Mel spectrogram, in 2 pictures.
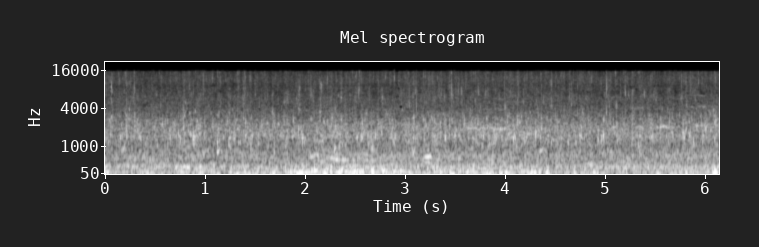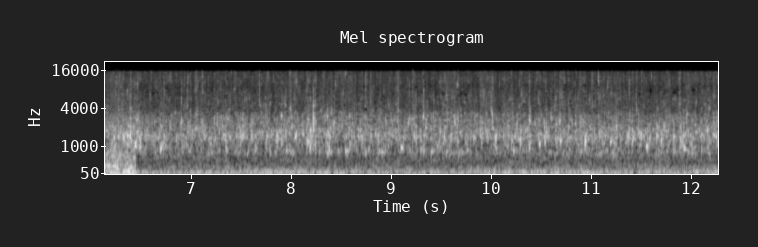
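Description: Shallow stream water flowing and trickling as a steady rush. About six and a half seconds in it drops to a quieter, thinner trickle.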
